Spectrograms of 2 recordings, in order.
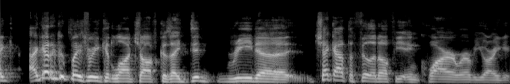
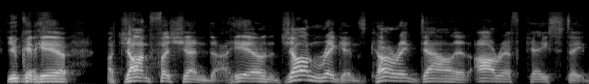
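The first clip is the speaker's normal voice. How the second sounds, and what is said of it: Poor impression of John Facenda. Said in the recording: “That's terrible. I did not think I was going to do a Fashenda impression”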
